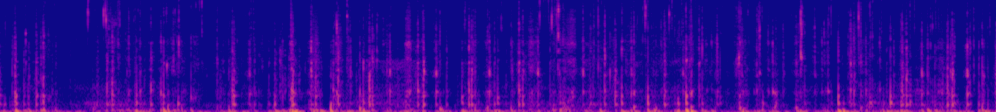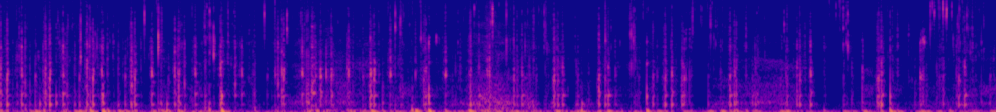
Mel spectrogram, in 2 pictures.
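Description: A small, hollow white cardboard box held in both hands is tapped fast with long nails on its flat sides. The result is a steady, dense patter of short, dry clicks and soft hollow thuds, with most of the energy low and little high-end sparkle. The tapping continues without pause for the whole clip.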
